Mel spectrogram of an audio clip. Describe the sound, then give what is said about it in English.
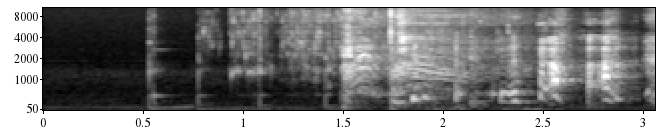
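Wine poured into a glass: a few seconds of gurgling, splashing liquid that grows louder and busier as the pour goes on, with no clear talking over it. “That's the sound of wine pouring.”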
